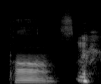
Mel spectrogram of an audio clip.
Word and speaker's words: Psalms: P Psalms and then the S is silent. Palms.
